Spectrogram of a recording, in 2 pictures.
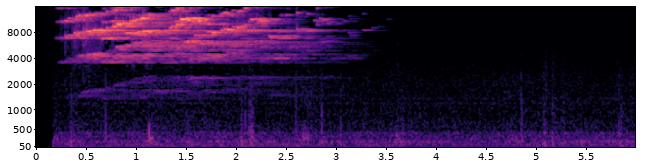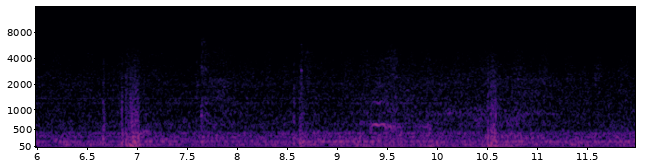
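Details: A bright tinkling chime rings for about three seconds, then fades into the low steady hum of a quiet indoor room with faint clicks.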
